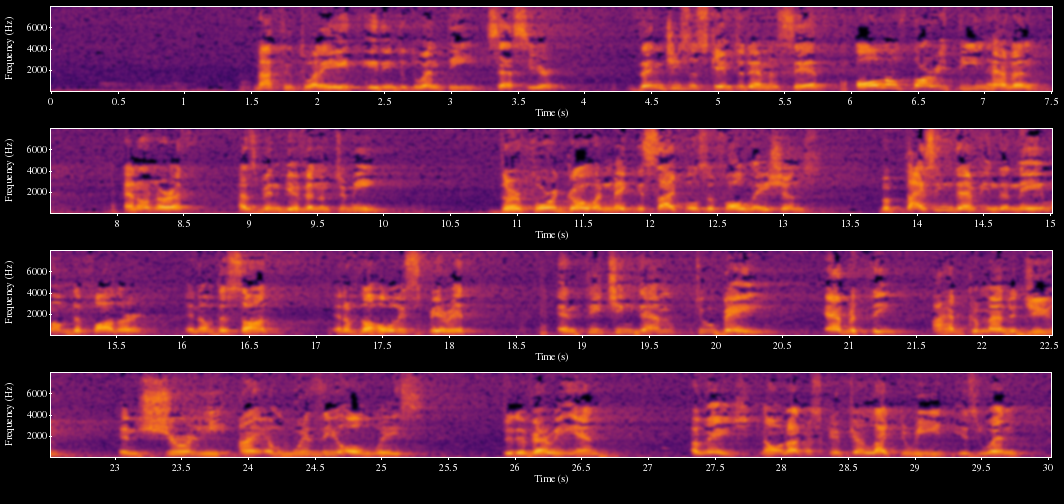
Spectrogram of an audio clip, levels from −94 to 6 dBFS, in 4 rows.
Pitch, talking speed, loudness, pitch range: 215 Hz, 165 wpm, -16 LUFS, 190-245 Hz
